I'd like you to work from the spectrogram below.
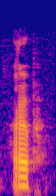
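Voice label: "рып", Komi, male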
